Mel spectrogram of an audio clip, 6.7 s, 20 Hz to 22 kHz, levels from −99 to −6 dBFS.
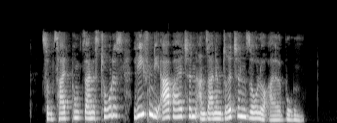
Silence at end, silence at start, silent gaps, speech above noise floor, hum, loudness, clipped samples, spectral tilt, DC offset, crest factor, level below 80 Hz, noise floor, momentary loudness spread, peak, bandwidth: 0.65 s; 0.85 s; none; 62 dB; none; -18 LUFS; under 0.1%; -6.5 dB/octave; under 0.1%; 18 dB; -60 dBFS; -79 dBFS; 11 LU; 0 dBFS; 8 kHz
